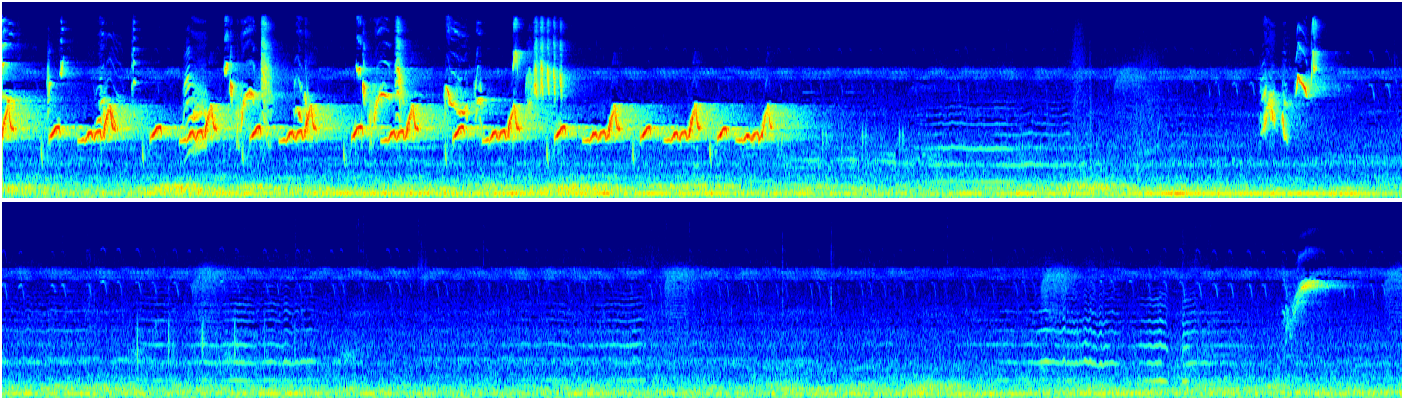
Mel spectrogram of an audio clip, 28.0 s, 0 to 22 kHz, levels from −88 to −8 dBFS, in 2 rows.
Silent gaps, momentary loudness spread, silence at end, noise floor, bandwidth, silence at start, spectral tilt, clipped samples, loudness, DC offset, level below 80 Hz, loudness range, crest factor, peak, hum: none; 25 LU; 0 s; -46 dBFS; 16.5 kHz; 0 s; -2.5 dB/octave; under 0.1%; -22 LUFS; under 0.1%; -56 dBFS; 24 LU; 20 dB; -8 dBFS; none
